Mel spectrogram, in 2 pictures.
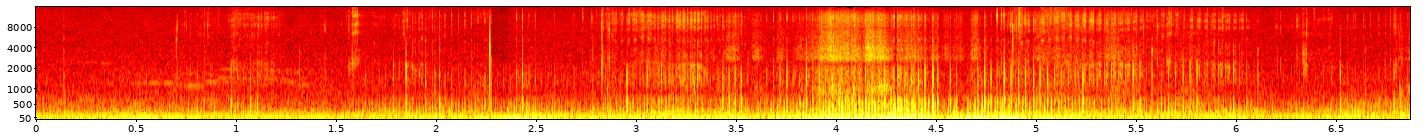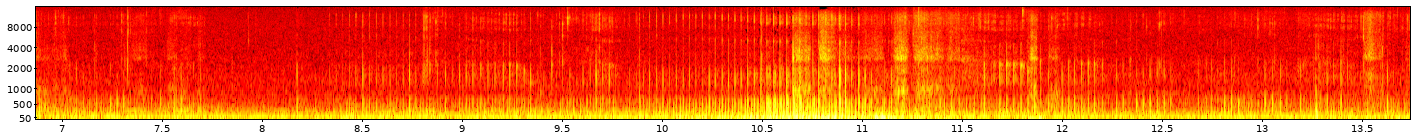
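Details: Persian cats eating, recorded up close: a low, steady rumble with louder crunching, smacking bursts.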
